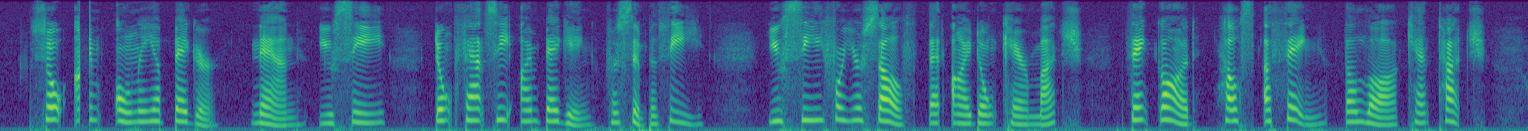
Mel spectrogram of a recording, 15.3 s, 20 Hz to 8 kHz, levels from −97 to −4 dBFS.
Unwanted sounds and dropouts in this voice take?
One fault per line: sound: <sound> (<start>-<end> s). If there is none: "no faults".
sound: dropout (0.8-0.9 s)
